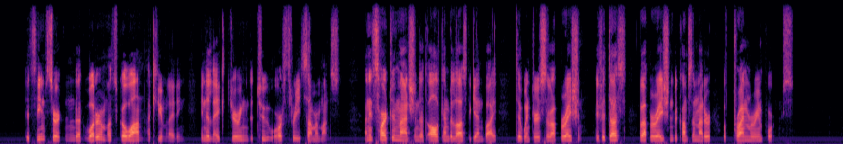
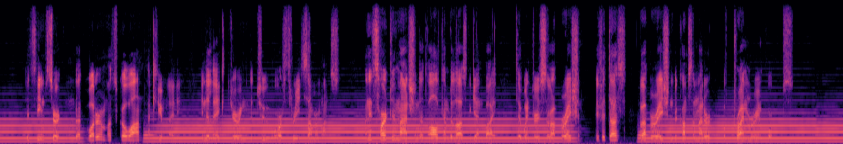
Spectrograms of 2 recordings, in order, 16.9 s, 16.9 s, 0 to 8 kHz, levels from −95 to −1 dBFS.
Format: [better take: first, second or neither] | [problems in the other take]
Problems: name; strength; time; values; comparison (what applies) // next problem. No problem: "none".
first | background sound (Brass instrument); 1 dB above the speech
